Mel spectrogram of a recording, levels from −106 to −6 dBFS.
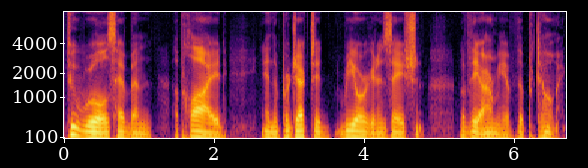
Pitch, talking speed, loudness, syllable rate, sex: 90 Hz, 135 wpm, -19 LUFS, 4.6 syllables/s, male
